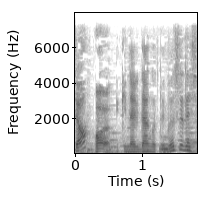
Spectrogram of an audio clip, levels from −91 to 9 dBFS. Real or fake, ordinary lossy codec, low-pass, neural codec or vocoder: real; none; 7.2 kHz; none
